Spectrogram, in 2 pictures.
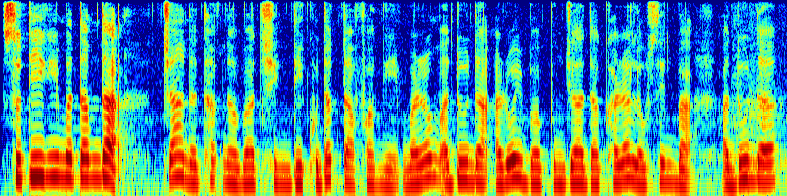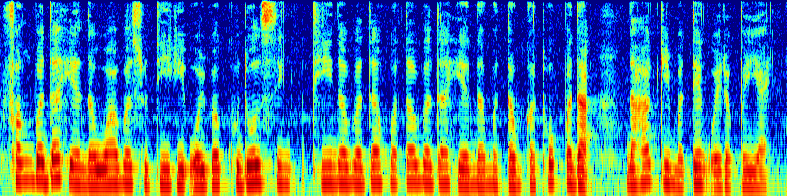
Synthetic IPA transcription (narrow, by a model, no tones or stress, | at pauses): sutiɡimɐtɐmdɐ | t͡ʃanɐtʰɐk̚nɐbɐt͡ʃʰiŋdikʰudɐk̚tɐpʰɐŋimɐɾɐmɐ̰dunɐʔɐɾojbɐpuŋd͡ʒadɐkʰɐɾɐlɐwsinbɐː | dunɐ | pʰɐŋbɐdɐhelnːɐwabɐsutiɡiʔojbɐkʰudolsiŋtʰinɐbɐdɐhot̚nɐbɐdɐhenːɐmɐtɐmkɐtʰok̚pɐdɐ | nɐɦakːimɐteŋʔo̰jɾɐk̚pɐjaj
